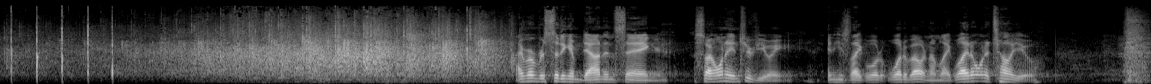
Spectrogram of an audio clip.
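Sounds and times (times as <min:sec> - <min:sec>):
audience applause: 0:00.0 - 0:05.2
speech: 0:05.2 - 0:10.5.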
